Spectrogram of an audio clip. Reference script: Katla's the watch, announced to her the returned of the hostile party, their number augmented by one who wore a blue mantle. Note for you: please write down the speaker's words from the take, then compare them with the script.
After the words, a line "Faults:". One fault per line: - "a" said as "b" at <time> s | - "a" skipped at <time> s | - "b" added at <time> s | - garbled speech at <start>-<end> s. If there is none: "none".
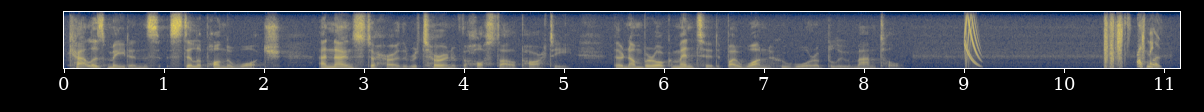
Katla's maidens, still upon the watch, announced to her the return of the hostile party, their number augmented by one who wore a blue mantle.
Faults:
- "maidens still upon" added at 0.4 s
- "returned" said as "return" at 3.5 s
